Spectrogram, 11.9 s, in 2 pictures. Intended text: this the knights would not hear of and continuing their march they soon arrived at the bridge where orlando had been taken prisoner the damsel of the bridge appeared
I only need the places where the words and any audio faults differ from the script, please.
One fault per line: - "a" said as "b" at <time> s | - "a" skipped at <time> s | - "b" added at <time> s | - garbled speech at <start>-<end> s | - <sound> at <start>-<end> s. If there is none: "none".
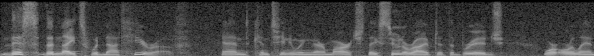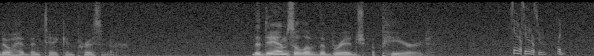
- chirp at 11.0-11.6 s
